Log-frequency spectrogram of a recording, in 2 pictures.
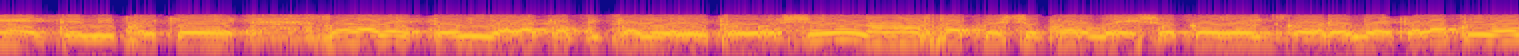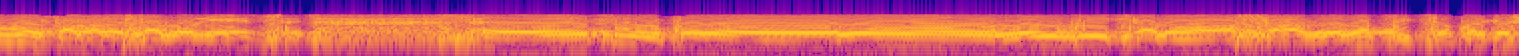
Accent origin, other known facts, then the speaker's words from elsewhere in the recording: Sardinia, Italy; perché noi non siamo sardi, non siamo di fuori, siamo sardi.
